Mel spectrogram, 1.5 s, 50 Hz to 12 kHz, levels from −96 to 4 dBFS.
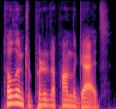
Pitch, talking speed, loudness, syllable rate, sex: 125 Hz, 330 wpm, -20 LUFS, 7.2 syllables/s, male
